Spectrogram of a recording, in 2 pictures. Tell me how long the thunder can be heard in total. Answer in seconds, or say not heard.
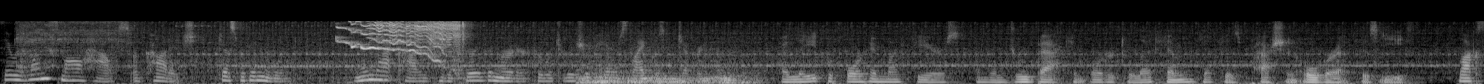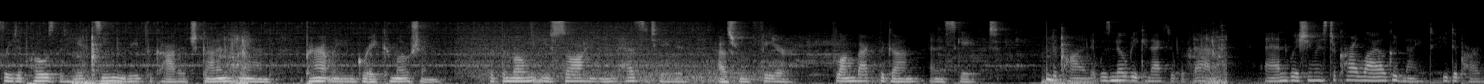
5 s.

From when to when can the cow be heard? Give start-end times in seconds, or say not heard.
not heard.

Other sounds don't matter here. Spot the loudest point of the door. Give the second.
4 s.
